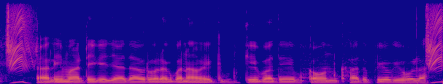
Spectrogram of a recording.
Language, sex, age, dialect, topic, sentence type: Bhojpuri, male, 25-30, Western, agriculture, question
